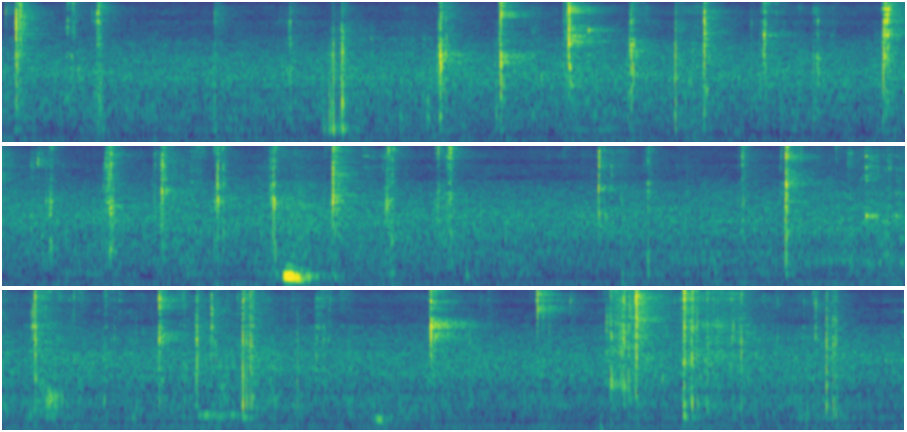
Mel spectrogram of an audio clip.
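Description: Close-up eating sounds of someone chewing chicken wings: many small scattered smacks and clicks of mouth and fingers. A short low hum of the voice about nine seconds in is the loudest sound.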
